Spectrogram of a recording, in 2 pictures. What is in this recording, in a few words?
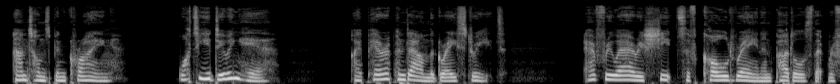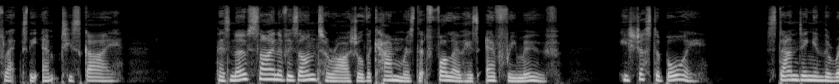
Audiobook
